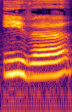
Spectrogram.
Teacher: জিহবার আগা, দাঁতের আগা, নরম আওয়াজ। ইদা এখানে একটা ঢেউ খেলানো চিহ্ন আছে, এরকম এটা হচ্ছে মাদের সাইন, এরকম চিহ্ন আসলে 3 আলিফ টেনে পড়তে হয়।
